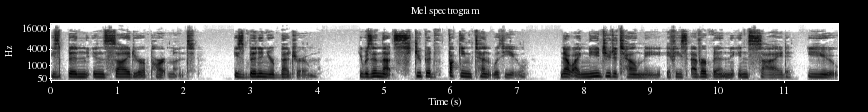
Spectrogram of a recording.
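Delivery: deep threatening whisper. Reading a novel aloud, a character confronting her: deep threatening whisper. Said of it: "his voice a deep, threatening whisper".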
